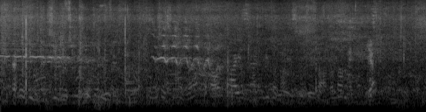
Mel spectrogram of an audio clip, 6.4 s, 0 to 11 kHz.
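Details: Schwarzwälder Kaltblut (Black Forest draught horse) mare Mara MR, by Rubiniero out of Milka S, shown at the Rossfest Zukunftspreis in St. Märgen on 10 September 2022; thin high whinnies near the start and midway, over steady crowd chatter.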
